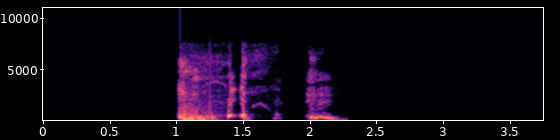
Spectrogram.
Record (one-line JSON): {"cough_length": "3.8 s", "cough_amplitude": 28891, "cough_signal_mean_std_ratio": 0.33, "survey_phase": "beta (2021-08-13 to 2022-03-07)", "age": "45-64", "gender": "Female", "wearing_mask": "No", "symptom_cough_any": true, "symptom_runny_or_blocked_nose": true, "symptom_onset": "5 days", "smoker_status": "Never smoked", "respiratory_condition_asthma": true, "respiratory_condition_other": false, "recruitment_source": "Test and Trace", "submission_delay": "1 day", "covid_test_result": "Positive", "covid_test_method": "RT-qPCR", "covid_ct_value": 17.1, "covid_ct_gene": "ORF1ab gene", "covid_ct_mean": 18.5, "covid_viral_load": "860000 copies/ml", "covid_viral_load_category": "Low viral load (10K-1M copies/ml)"}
